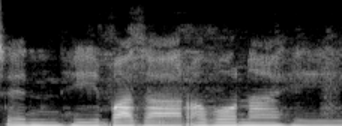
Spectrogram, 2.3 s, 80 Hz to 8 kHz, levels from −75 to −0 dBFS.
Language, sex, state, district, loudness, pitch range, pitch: Chakma, female, Tripura, Dhalai, -19 LUFS, 155-170 Hz, 165 Hz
